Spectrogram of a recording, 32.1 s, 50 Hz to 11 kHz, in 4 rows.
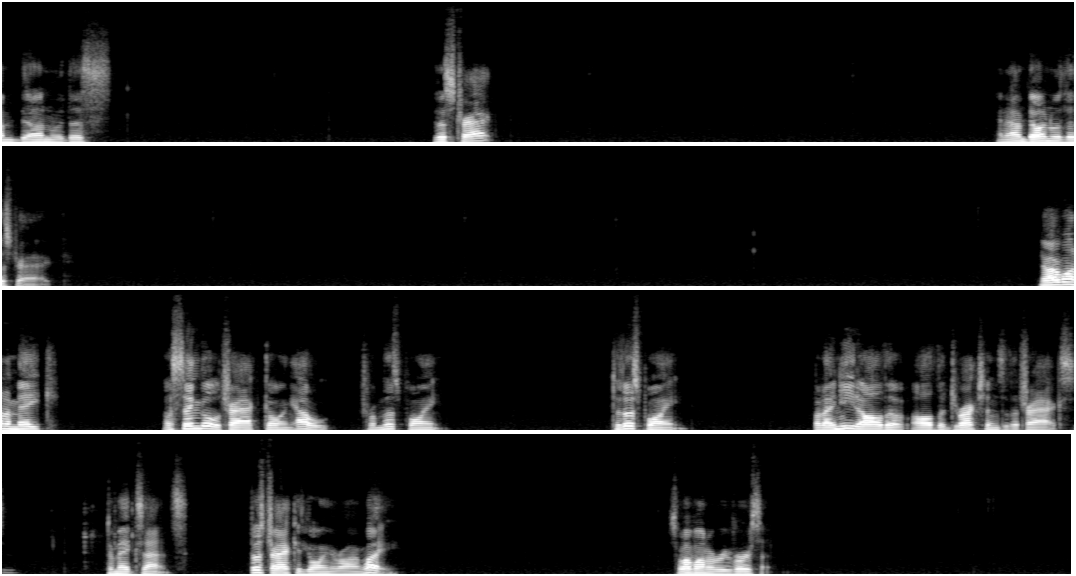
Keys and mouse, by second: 0.4 click, 2.3 click, 4.5 click, 6.5 click, 9.6 click, 11.7 click, 12.7 click, 13.5-15.7 drag, 21.9-22.8 drag, 24.7 KP_Add, 29.3 click, 31.5 middle click.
